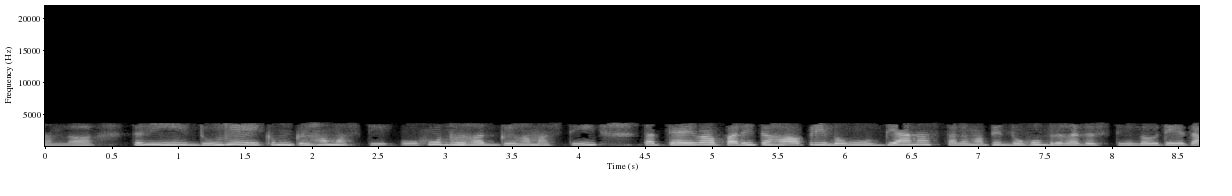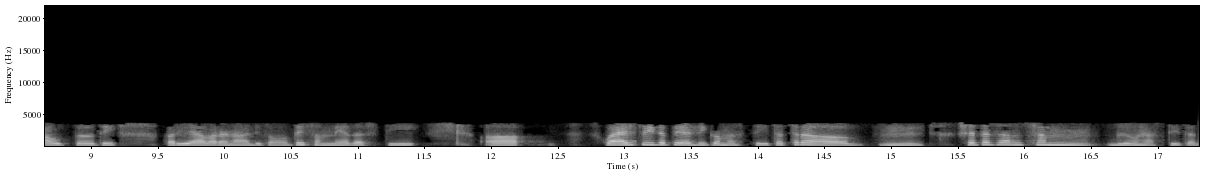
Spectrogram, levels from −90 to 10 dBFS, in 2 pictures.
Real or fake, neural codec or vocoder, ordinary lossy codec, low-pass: fake; codec, 24 kHz, 0.9 kbps, WavTokenizer, large speech release; MP3, 16 kbps; 3.6 kHz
